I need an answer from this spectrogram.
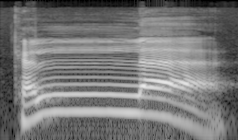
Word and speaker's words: كلا: Сперва удваиваем лям. Калла.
